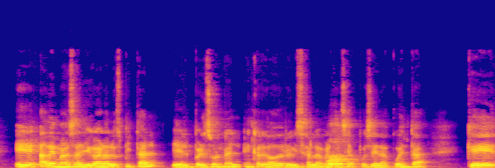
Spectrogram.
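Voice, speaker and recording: Through noticeable background noise, a woman talks at a fairly quick pace and a fairly high pitch. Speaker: law student. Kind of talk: school assignment presentation. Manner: halting.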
